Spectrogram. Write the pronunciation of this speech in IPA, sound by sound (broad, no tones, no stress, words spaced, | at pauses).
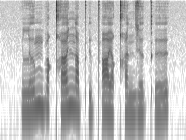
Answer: lɵ mbʉqʰynɑ pʼypʼɑj qʰinzø kʼø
